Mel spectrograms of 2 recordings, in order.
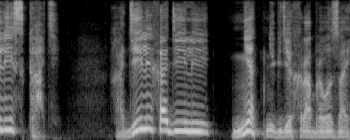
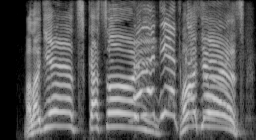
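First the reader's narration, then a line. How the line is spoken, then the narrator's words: Hares shouting in unison. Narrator (Russian): закричали все зайцы в один голос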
